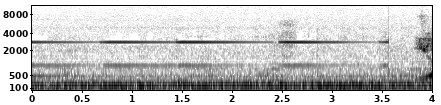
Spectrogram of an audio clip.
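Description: A steady electronic whine of two thin pitches held together over a low hum, cutting off shortly before the end.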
